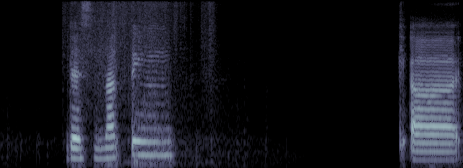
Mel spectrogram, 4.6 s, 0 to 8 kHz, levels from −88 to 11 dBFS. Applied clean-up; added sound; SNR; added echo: neural mask model RNNoise.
